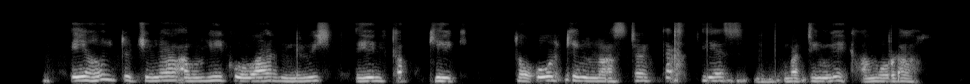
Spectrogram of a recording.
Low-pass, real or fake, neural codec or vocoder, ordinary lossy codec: 7.2 kHz; fake; codec, 16 kHz, 1 kbps, FreqCodec, smaller model; Opus, 64 kbps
